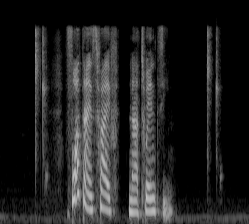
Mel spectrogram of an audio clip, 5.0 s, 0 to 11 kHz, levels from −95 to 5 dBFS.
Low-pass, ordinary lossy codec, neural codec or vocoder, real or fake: 7.2 kHz; AAC, 48 kbps; none; real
